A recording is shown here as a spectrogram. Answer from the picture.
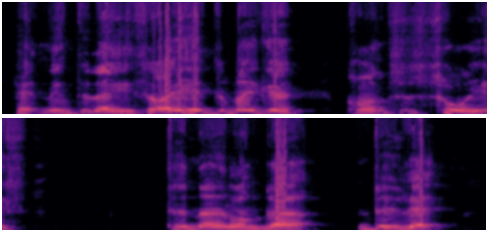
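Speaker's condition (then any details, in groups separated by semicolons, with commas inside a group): Spastic cerebral palsy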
